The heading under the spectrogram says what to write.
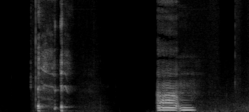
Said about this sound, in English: Well, you're getting a cough. I've got a cough.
